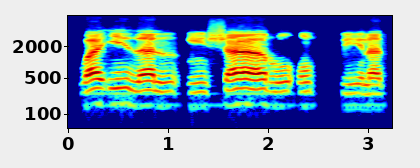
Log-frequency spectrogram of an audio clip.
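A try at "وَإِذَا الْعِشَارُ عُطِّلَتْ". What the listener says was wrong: Ainnya Ustaz, sempurnakan. Isyaru.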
